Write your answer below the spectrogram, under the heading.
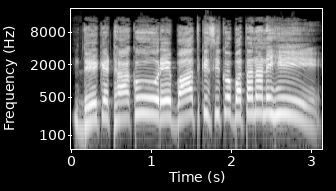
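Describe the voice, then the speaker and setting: A man's voice: high voice, slow, fairly bright tone, smooth, no echo, studio quality. A man voicing a swaggering, menacing but foolish bandit boss in a comic cartoon, drawling and taunting in an exaggerated way. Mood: pleading.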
